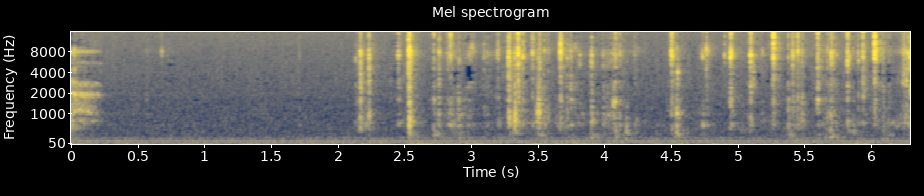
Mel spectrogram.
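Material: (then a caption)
Plastic. An open laptop rests on a wooden table while the fingertips of both hands type on its plastic keyboard keys in repeated taps. After about two seconds of near quiet with a steady low hum, quick, irregular, bright clicks begin. The short, sharp clicks continue to the end over the hum.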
